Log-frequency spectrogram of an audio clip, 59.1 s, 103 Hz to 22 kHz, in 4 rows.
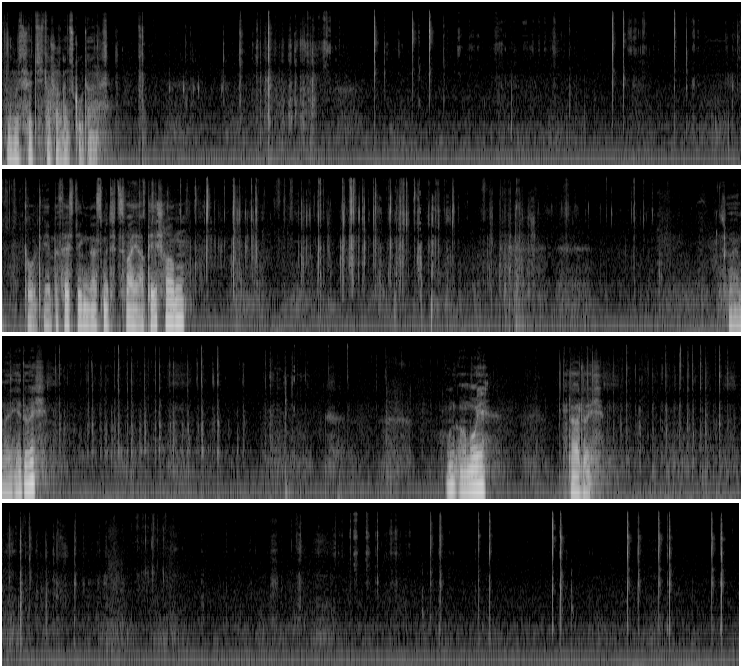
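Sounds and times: plastic bag crinkling: 18.2 - 25.4.

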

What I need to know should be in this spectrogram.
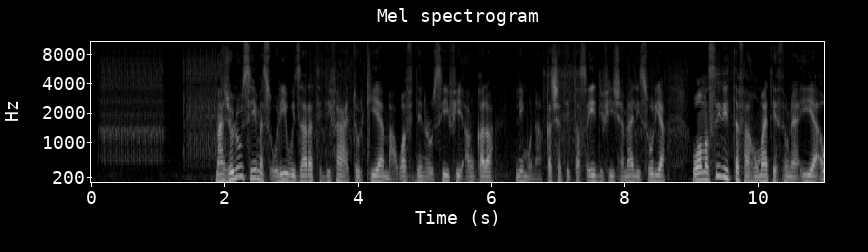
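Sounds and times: camera shutters clicking: 0.1 - 2.0.

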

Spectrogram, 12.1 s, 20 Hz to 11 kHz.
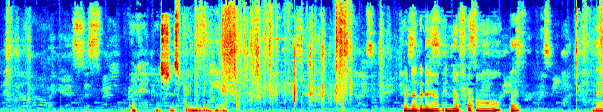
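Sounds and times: paper sticker sheet rustling: 3.6 - 7.8.

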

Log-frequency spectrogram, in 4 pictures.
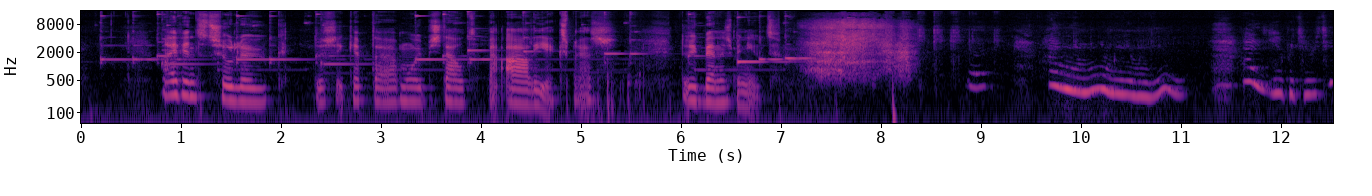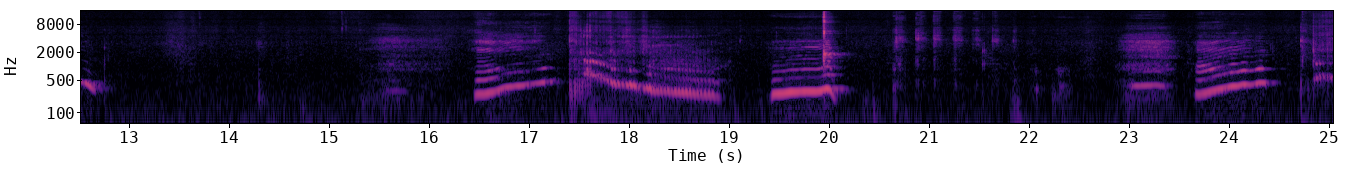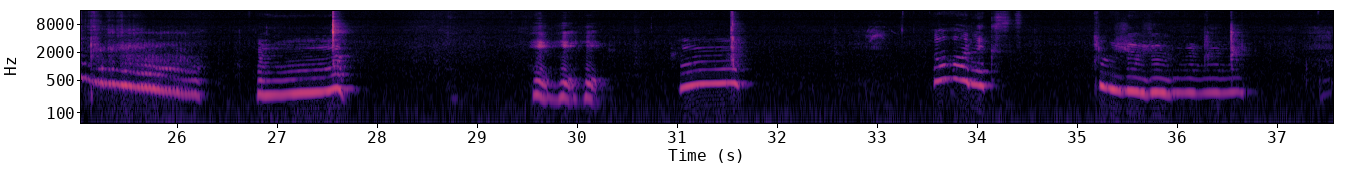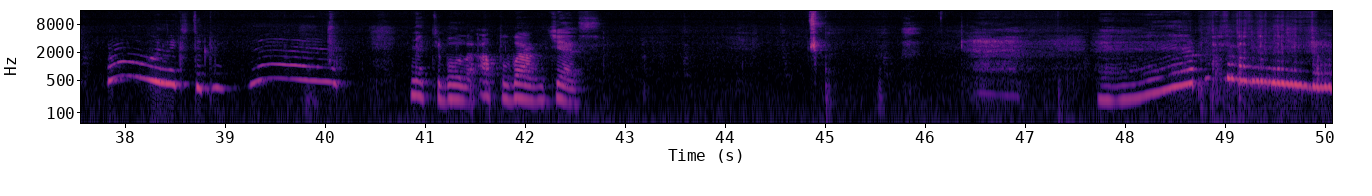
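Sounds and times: woman's wordless pitch slides: 0.8 - 5.4, 6.0 - 7.0.

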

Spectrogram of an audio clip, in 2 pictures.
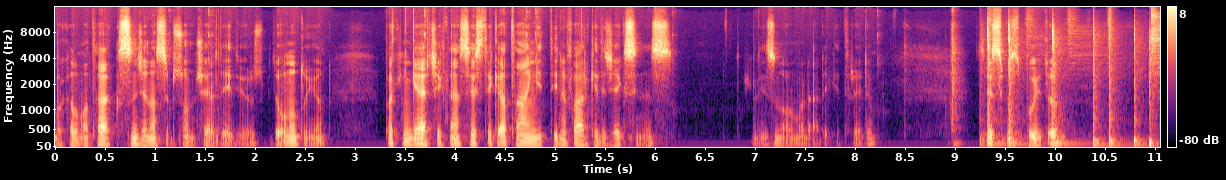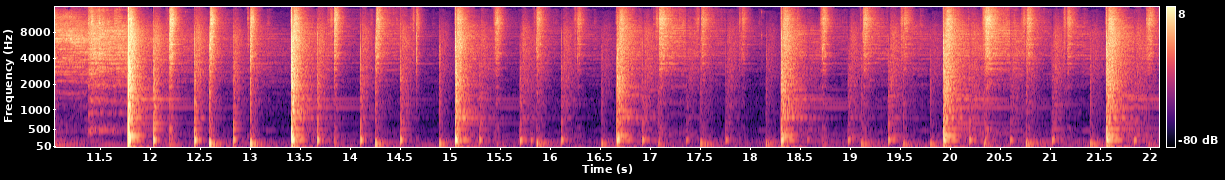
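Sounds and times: kick and snare drum loop: 9.0 - 22.0.

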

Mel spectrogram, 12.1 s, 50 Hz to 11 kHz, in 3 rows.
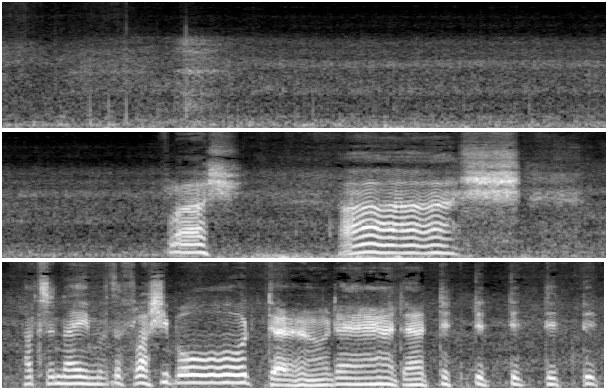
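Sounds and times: wind rumble on microphone: 5.6 - 6.9.

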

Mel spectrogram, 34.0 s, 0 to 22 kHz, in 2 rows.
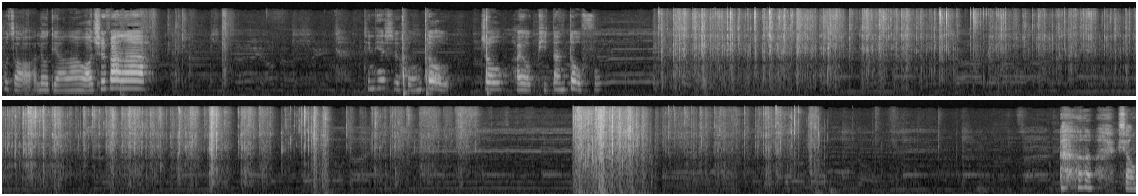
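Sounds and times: quiet background music: 0.0 - 34.0
packaging crinkling: 9.8 - 24.2, 25.6 - 29.4.

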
